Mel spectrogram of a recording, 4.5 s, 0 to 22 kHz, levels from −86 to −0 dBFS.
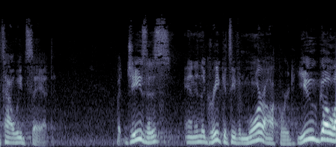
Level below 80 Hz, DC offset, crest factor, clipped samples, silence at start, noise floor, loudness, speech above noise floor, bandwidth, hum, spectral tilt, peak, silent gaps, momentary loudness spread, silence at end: -58 dBFS; under 0.1%; 18 dB; under 0.1%; 0 s; -52 dBFS; -25 LUFS; 30 dB; 13 kHz; none; -7.5 dB/octave; -4 dBFS; none; 16 LU; 0 s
